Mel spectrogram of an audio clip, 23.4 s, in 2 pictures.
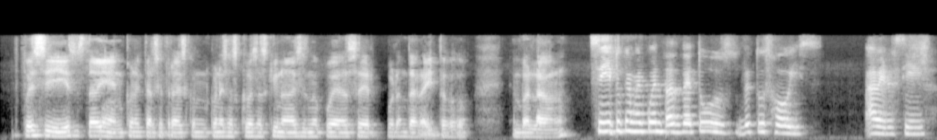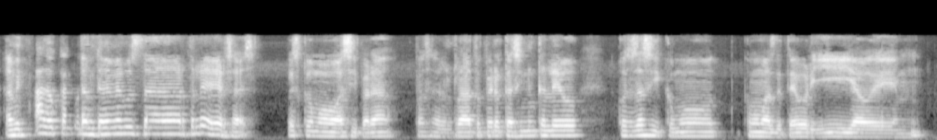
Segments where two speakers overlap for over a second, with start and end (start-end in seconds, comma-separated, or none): none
